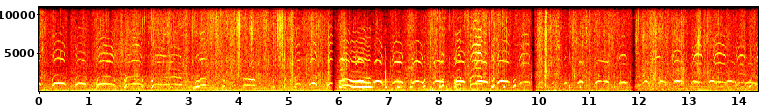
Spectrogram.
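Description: Great Dane puppies whimpering and crying: many short, high, rising-and-falling cries from several pups overlapping. These are the unsettled cries of very young puppies in unfamiliar surroundings outdoors.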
